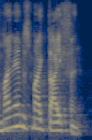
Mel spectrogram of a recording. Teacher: o som de S do Mike Tyson é um som de TH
